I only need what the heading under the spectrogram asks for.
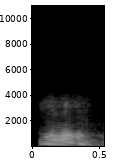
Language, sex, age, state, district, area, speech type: Manipuri, female, 30-45, Manipur, Kakching, rural, conversation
